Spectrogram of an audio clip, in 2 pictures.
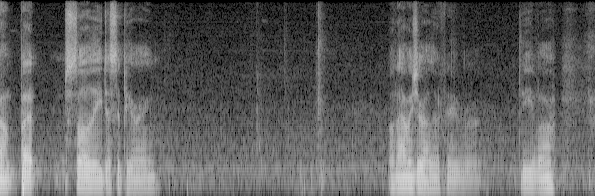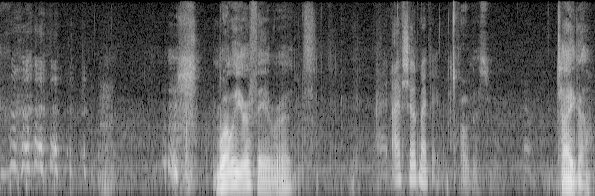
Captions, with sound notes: but slowly disappearing. Oh, that was your other favorite. Diva (laughing) What were your favorites? - I've showed my favorites. - Oh this one, Tyga.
